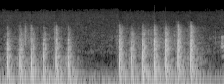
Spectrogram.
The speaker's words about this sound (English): I operate this way. Whenever I call on you, I just find your door and knock.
